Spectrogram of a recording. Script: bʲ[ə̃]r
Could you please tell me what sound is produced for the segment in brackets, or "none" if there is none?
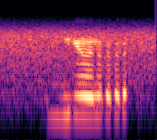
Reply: ə̃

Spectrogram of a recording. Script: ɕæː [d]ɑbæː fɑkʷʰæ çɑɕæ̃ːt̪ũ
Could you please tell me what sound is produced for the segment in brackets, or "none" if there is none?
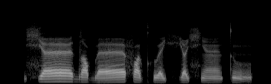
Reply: d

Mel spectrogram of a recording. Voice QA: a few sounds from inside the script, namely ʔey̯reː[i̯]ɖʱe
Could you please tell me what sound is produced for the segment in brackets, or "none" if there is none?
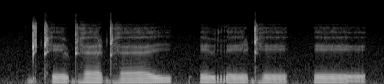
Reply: i̯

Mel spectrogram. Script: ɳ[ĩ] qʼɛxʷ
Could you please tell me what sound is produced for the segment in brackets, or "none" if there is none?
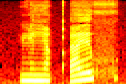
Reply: ĩ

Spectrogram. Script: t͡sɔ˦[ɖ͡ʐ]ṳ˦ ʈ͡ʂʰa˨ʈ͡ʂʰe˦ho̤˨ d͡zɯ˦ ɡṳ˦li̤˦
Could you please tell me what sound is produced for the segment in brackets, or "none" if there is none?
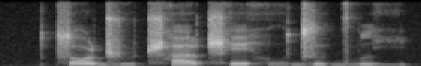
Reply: ɖ͡ʐ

